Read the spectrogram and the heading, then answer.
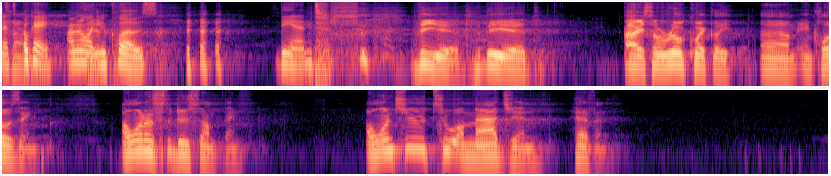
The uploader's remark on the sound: This content was featured at the 2023 Campus Ministry United Workshop: Beautiful Feet. Hosted live at The Crossings Church St. Charles County in O’Fallon, MO.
